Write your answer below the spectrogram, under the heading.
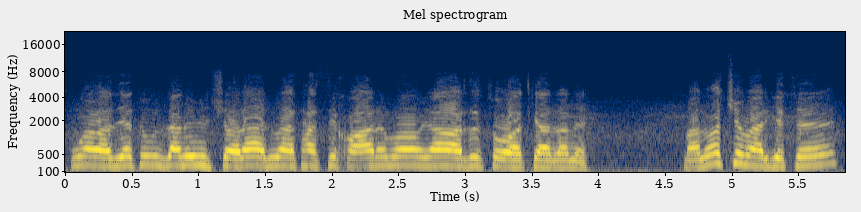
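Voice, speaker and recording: Man voicing a high squeaky cartoon assistant director, bossy, scolding, muffled lo-fi. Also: steady tone, lightly acted.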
